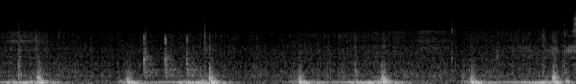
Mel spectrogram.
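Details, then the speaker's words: Honda Accord windshield wiper after cleaning and restoring the dry, worn rubber blades: even sweep in the rain with soft low swishes, squeaking noise gone. "so it's working perfectly fine quite smooth it's no more noise no more switching noise right now"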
